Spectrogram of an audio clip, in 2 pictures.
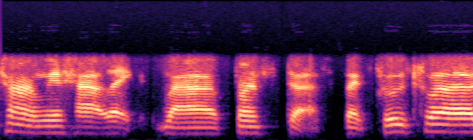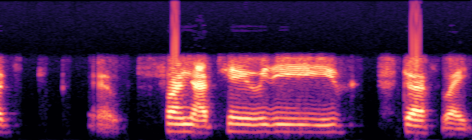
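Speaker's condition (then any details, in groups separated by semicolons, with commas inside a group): Down syndrome; describes self as very capable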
